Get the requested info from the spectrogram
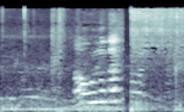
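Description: A voice speaking briefly and faintly about a second in, then, starting suddenly about a second and a half in, the steady hiss of sliced ginger frying in a little hot oil in a wok.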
